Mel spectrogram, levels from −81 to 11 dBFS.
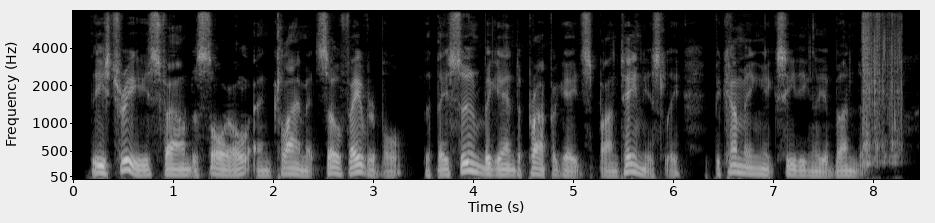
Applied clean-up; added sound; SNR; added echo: classical method log-MMSE.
